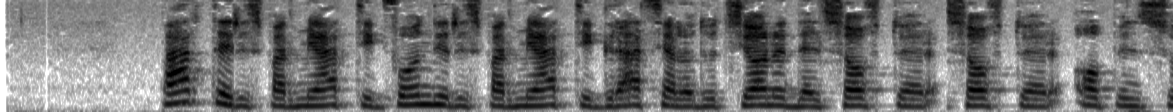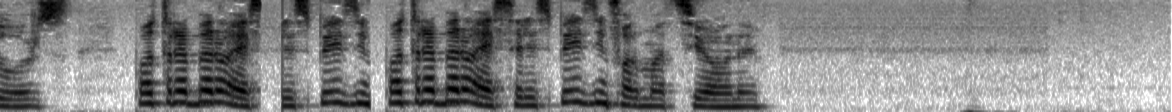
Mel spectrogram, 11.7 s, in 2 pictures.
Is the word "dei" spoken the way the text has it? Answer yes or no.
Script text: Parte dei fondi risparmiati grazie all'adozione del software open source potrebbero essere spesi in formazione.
no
